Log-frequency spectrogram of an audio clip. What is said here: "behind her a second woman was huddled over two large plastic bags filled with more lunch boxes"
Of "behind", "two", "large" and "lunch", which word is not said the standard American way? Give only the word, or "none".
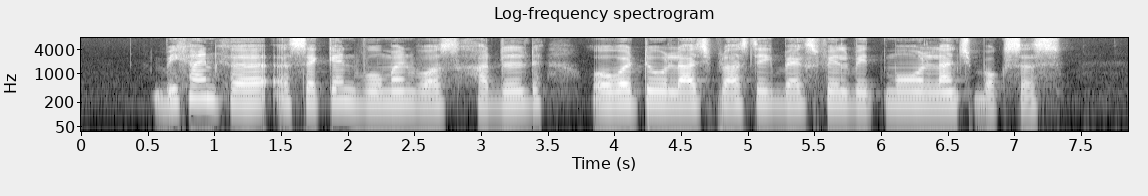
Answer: none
